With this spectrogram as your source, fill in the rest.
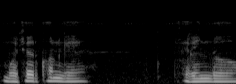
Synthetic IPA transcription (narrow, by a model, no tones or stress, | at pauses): bɔt͡ʃɔɾkʰɔnɡɛ | sʰɛɾɛɲd̪ɔ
